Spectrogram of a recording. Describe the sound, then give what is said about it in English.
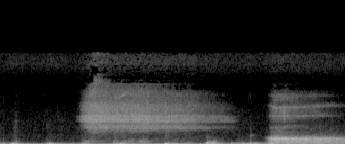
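A deep breath during meditation: a long, hissing inhale, then after a short pause a softer, breathy exhale, with a few faint low thumps underneath. “Deep breath.”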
